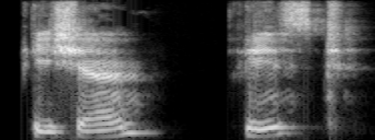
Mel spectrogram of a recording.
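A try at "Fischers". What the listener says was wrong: fishers, S আছে,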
